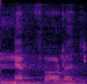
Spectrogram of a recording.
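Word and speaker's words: nephrology: of clouds மேகங்கள் தென் நெப்ராலஜி இதுக்கும் அதுக்கும் ஒரு சின்ன மாதிரிதாங்க சேஞ்ச் ஆகுங்க அதை நம்ம வந்து நம்ம உச்சரிப்பை பார்த்து உச்சரிக்கணும் நெப்ராலஜி அப்படின்னா ஸ்டடி ஆஃப் டிசீஸ் ஆப்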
